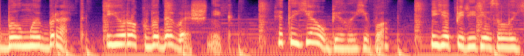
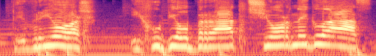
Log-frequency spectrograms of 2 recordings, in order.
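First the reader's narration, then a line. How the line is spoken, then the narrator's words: Growling. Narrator (Russian): прорычал Тупой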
